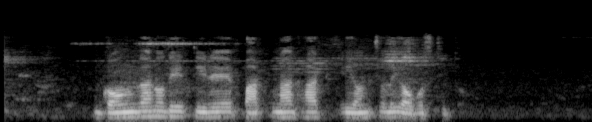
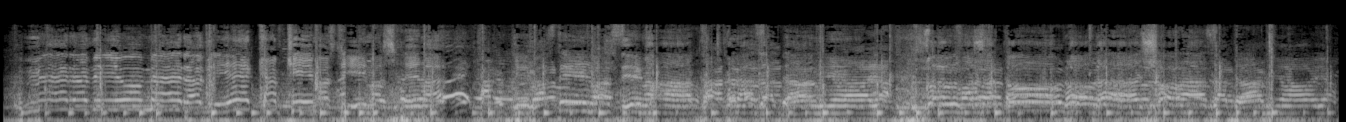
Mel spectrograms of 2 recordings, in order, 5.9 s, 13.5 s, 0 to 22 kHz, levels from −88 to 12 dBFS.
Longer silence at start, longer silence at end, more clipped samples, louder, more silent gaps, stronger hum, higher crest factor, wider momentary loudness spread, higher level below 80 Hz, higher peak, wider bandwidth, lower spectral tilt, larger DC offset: about the same, 0.05 s vs 0.05 s; first, 1.45 s vs 0.1 s; neither; about the same, -18 LUFS vs -20 LUFS; neither; neither; about the same, 18 dB vs 14 dB; first, 9 LU vs 3 LU; second, -58 dBFS vs -32 dBFS; first, -2 dBFS vs -6 dBFS; second, 7.6 kHz vs 11 kHz; first, -5.5 dB/octave vs -3 dB/octave; neither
